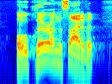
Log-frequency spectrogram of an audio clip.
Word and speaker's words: Eau Claire: Tower Park there's a water tower it says oakair on the side of it and I lived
